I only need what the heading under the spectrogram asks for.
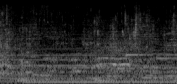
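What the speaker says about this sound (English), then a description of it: "let's go ahead and add some water" Water pours into a pot of beef broth on lowered heat in a home kitchen, a steady broadband rush lasting the whole moment, close and alone with no talk.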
